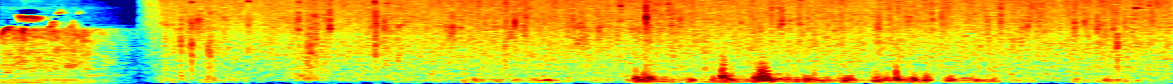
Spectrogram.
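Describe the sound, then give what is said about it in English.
A dense, crackling patter of countless tiny clicks and scrapes from thousands of hermit crabs crowding a compost pile, eating rotting pineapple rinds and pieces of watermelon, like steady rain, swelling louder with low rustling bursts in the second half. “Sounds a little bit like rain, but it's actually the sound of thousands of hermit crabs congregating on a compost pile.”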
